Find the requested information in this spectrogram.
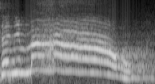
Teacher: A sílaba tônica é a última.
